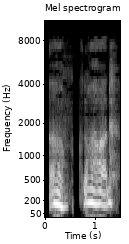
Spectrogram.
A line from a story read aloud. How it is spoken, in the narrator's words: she moaned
